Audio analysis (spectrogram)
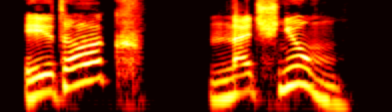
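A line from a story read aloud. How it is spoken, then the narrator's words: Solemn proclamation. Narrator (Russian): торжественно возгласил архимаг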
